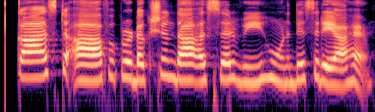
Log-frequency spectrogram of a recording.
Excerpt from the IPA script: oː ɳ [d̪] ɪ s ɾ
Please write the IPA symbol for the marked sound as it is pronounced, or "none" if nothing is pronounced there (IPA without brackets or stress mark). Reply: d̪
